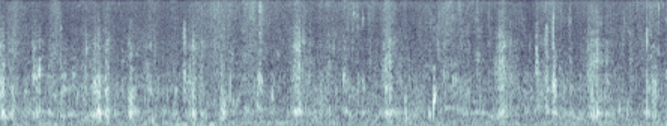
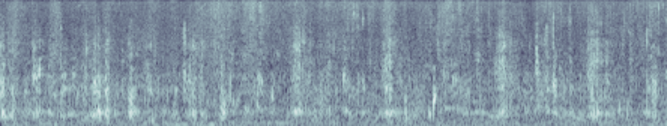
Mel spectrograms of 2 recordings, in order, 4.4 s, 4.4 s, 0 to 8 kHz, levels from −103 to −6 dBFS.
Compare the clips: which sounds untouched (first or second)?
second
